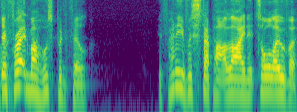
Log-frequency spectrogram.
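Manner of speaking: frightened outburst. Acted. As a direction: let the fear spill out loud. Frightened outburst about the threat.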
